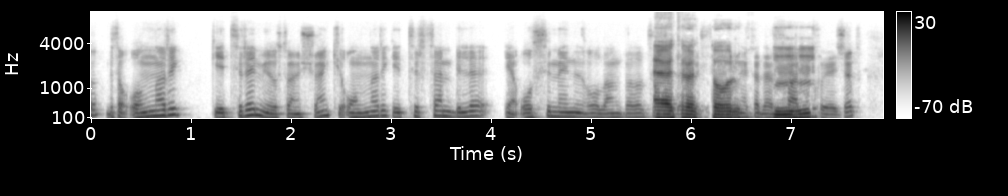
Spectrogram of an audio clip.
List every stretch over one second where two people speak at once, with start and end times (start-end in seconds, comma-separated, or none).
5.6-7.2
